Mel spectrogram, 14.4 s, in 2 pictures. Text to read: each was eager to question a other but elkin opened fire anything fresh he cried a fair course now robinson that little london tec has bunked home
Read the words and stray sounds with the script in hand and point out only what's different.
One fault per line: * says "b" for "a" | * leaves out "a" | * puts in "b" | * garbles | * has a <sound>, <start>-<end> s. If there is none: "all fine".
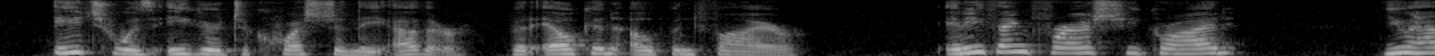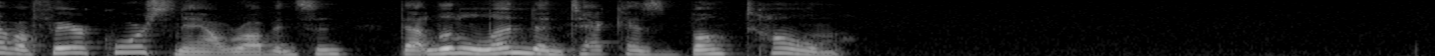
* says "the" for "a"
* puts in "you have"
